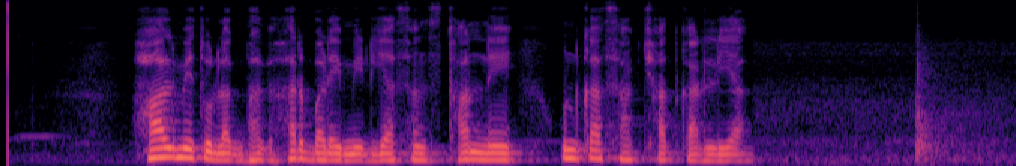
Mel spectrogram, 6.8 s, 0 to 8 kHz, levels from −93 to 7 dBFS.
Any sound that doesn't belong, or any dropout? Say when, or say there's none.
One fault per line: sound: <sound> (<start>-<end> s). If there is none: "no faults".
sound: thud (6.1-6.7 s)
